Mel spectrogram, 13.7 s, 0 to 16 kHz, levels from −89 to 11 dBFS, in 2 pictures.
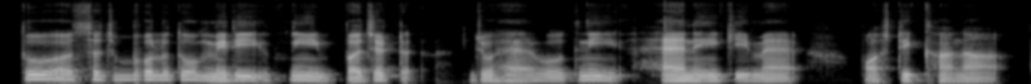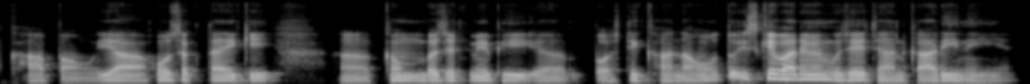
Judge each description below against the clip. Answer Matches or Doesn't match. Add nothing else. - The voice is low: Matches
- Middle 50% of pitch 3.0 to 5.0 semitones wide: Matches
